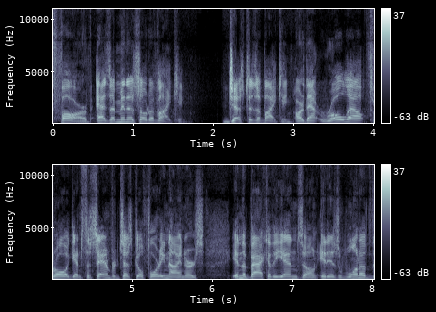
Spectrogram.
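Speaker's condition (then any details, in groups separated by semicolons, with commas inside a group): No condition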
